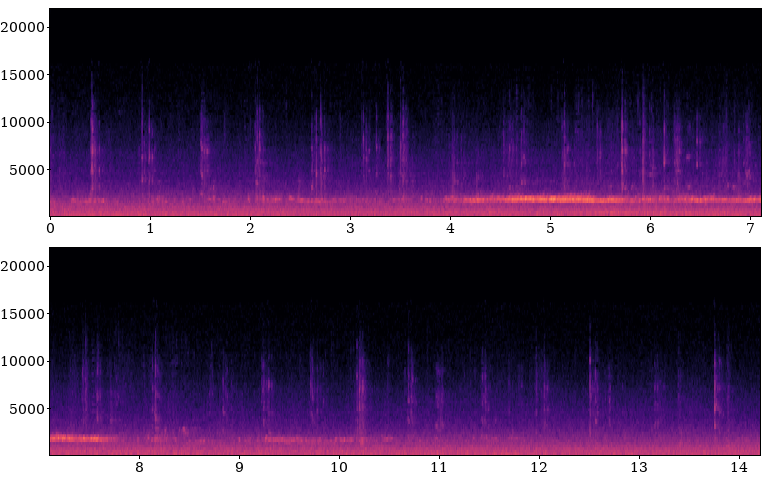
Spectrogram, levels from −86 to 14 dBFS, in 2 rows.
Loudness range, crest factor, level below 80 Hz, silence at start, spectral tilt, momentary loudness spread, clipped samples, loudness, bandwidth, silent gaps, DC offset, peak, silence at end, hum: 12 LU; 20 dB; -48 dBFS; 0 s; -5 dB/octave; 15 LU; under 0.1%; -26 LUFS; 15.5 kHz; none; under 0.1%; -8 dBFS; 0 s; none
